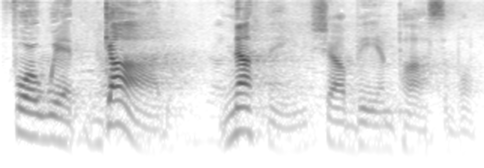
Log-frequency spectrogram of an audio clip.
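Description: The word "God" carries the strongest stress. "emphasize the name God"

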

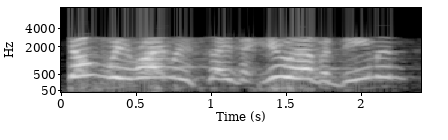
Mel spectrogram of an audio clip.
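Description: It is shouted angrily, in a loud, heated voice. The speakers are furious at being shown their error. The speaker calls it right.

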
